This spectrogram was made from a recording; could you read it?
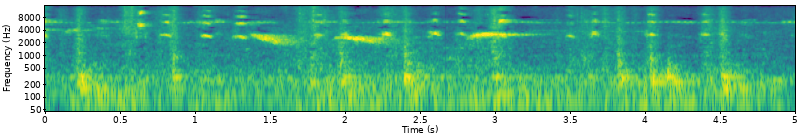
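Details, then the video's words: Singing green-winged saltator, Judas type, offered to heat up quiet caged birds: a run of sweet whistled slurs mid-clip among rapid chirps, clicks and a constant thin high note. "MELHOR VÍDEO PARA ESQUENTAR TRINCA FERRO FRIO 2024 TRINCA FERRO JUDAS"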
